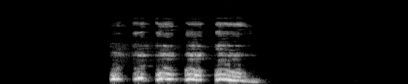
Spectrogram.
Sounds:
Throat clearing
